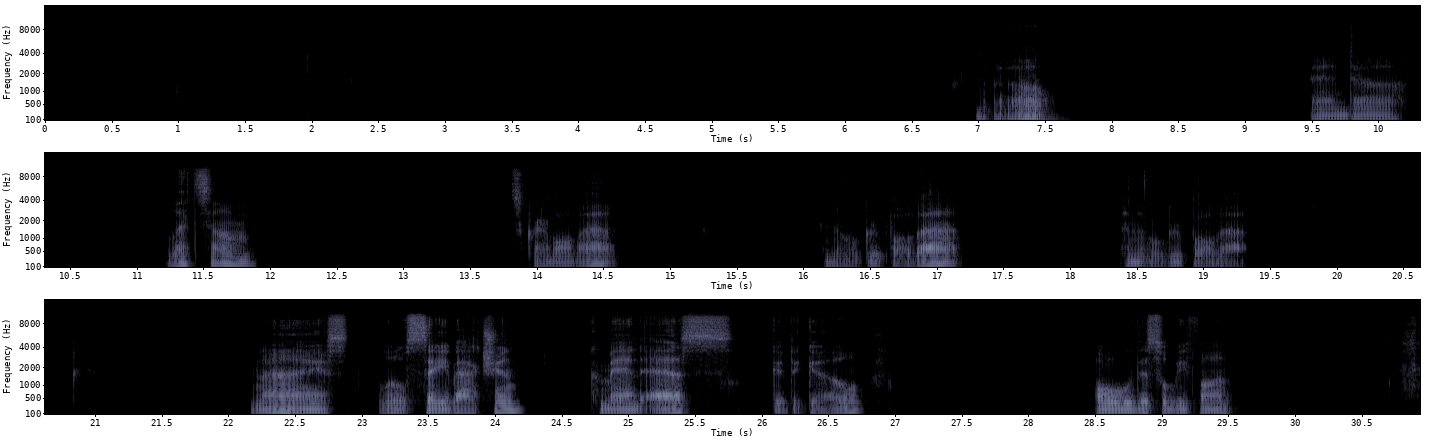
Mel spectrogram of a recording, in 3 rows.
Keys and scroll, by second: 14.8 super+g, 17.7 super+g, 19.3 super+g, 22.8 super+s, 24.2 space.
